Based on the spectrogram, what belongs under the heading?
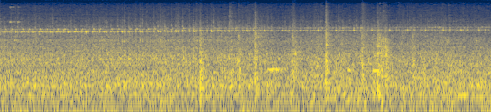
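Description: Passenger coaches of a diesel-hauled train rolling past at low speed, wheels clicking irregularly over the rail joints, with a steady high-pitched wheel squeal.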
